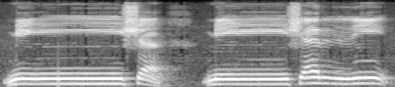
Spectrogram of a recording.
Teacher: sudah samar tapi kurang tepat ya kalau yang di riwayat kita nunnya disamarkan ke syinnya jadi makhraj antara makhraj Nun dan makhraj syin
